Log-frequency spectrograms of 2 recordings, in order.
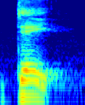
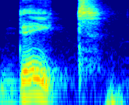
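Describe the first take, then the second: First: The final T is unreleased, stopping the vowel. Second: The final T is fully released. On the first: The speaker calls it right. "I say date. Date. I form the T with my mouth, but I don't say T" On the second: The speaker calls it wrong. "I don't actually say date"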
